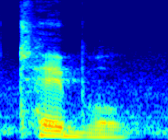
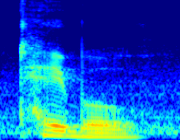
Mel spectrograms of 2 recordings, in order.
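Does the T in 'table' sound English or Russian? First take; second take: English; English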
